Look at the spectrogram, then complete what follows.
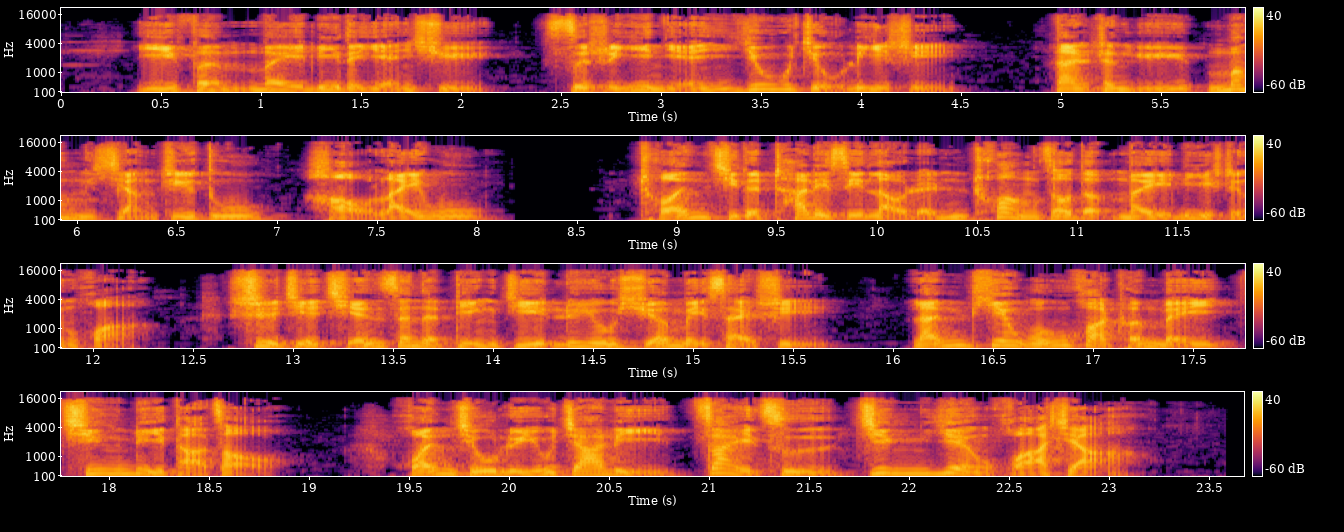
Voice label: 国语男声配音, 男27高音经济型; 一份美丽的延续

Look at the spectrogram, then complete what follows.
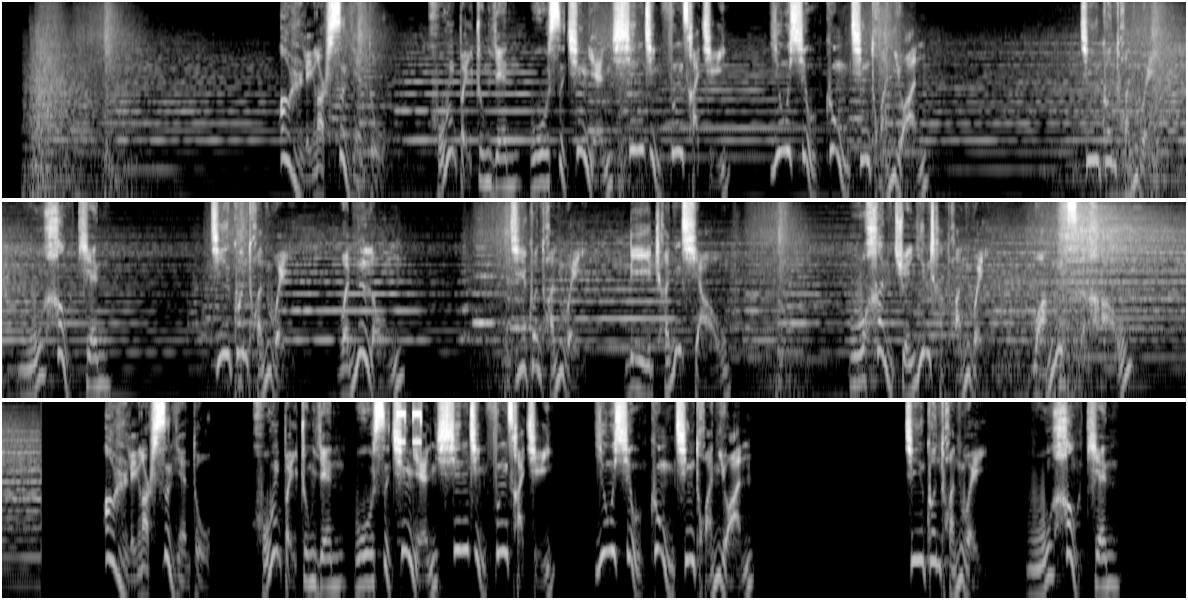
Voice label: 男 专题 颁奖 五四优秀青年

